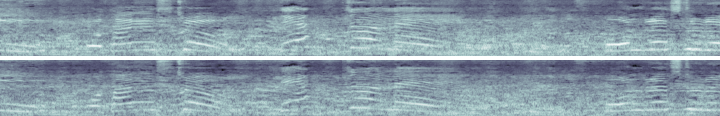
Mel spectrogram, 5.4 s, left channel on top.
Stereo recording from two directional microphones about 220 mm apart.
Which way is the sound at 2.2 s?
Centre (ahead or behind).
